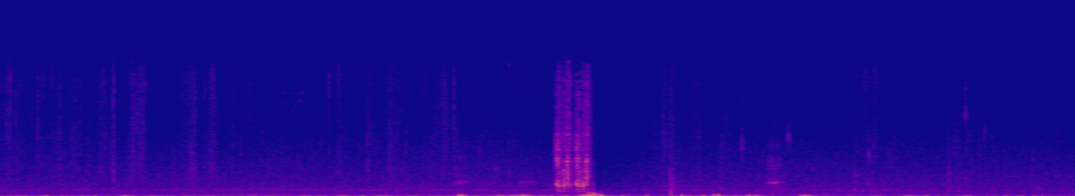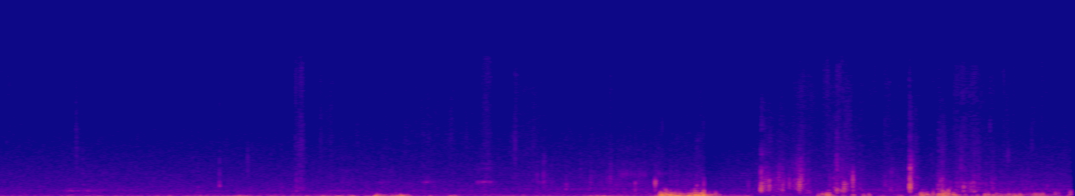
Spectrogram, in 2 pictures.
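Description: Paws scuff on sandy ground.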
